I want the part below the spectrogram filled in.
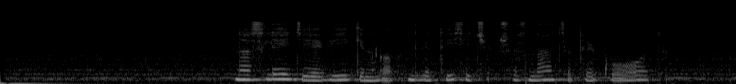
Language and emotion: Russian, sad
